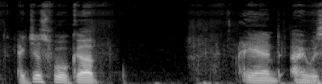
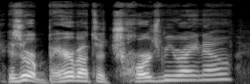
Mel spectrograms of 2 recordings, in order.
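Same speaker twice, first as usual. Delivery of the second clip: panicked; 7 semitones higher, 5 dB louder than usual. Retold or imitated. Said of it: "I'm like".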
